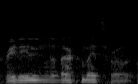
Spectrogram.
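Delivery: ordinary talk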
